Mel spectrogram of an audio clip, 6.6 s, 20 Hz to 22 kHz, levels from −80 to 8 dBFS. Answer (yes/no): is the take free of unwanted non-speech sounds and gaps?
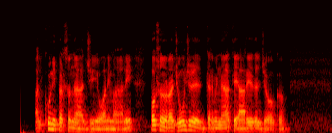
yes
